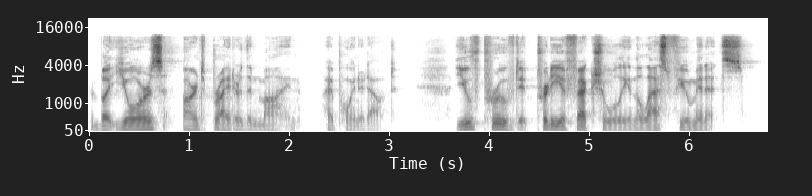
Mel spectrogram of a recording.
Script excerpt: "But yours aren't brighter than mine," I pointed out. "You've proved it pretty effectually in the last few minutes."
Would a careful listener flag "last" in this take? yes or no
no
